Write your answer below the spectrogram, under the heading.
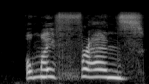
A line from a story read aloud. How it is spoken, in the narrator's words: cried the elephant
